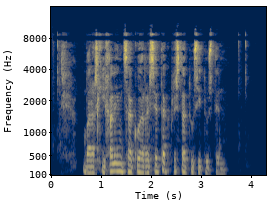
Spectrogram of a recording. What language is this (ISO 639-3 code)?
eus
